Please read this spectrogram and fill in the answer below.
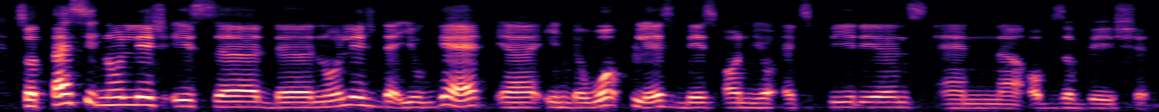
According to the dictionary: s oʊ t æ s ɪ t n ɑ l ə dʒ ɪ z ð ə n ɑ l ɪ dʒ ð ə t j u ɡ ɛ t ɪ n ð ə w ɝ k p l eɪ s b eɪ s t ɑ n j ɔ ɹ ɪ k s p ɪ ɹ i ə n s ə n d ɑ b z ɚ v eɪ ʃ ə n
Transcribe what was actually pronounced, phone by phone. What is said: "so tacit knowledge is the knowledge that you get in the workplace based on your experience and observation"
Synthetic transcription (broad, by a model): s oʊ t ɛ s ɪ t n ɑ l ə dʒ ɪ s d ə n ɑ l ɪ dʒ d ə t j u ɡ ɛ t ɪ n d ə w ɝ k p l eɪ s b eɪ s t ɑ n j ɔ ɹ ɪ k s p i ɹ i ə n s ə n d ɑ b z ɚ v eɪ ʃ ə n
